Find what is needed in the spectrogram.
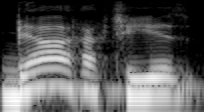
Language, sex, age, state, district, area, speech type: Kashmiri, male, 60+, Jammu and Kashmir, Srinagar, urban, spontaneous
